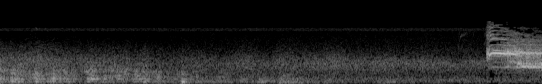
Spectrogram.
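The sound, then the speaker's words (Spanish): Low, rolling rumble of distant thunder ahead of a coming storm, as a cold breeze rises behind a house; the soft rumble holds steady, then a loud crow caw suddenly breaks in at the end. “los truenos que comenzaban a escucharse en la lejanía, auguraban una tormenta inminente.”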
